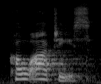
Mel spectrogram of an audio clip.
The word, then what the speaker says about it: coatis: Brisbane said reading from the letter pronounced coatis the coatis looked weird miss Mack looked gorgeous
